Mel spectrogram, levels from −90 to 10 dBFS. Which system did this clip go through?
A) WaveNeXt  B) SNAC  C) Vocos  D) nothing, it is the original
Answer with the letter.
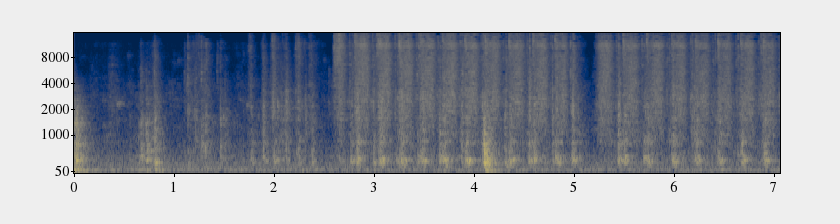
C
